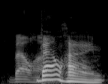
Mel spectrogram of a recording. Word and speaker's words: Valheim: I mean, anytime EI is in a word that's not from the English language, it's pronounced I'm. Heim. So Valheim.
